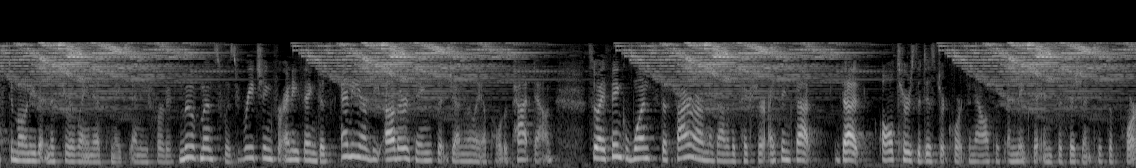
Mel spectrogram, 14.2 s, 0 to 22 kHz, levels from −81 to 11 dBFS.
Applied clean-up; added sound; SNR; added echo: none; Wind chime; -2 dB; none.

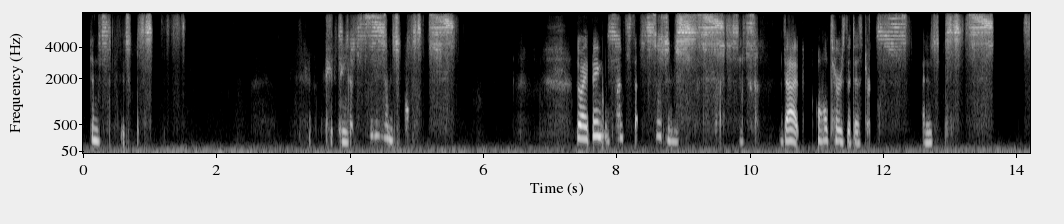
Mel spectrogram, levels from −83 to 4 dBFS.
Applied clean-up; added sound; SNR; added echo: neural diffusion model UNIVERSE++.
